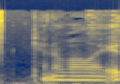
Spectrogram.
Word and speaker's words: Cannavale: His last name is Cannavale. We've been saying it wrong this whole time. I saw an interview with him the other day. – Cannavale.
